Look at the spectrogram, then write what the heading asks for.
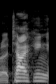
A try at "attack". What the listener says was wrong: Sorry, attack. You said attacking. I promise you did.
